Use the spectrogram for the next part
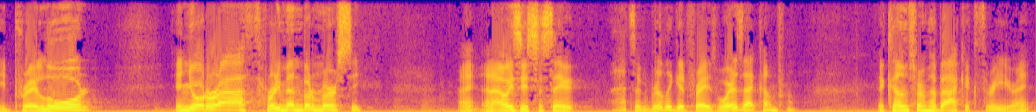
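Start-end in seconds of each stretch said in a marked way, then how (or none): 0.4-3.6 put-on heavy, thick Scottish accent. Retelling how a former pastor always prayed: thick Scottish accent. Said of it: "in his thick Scottish accent".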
